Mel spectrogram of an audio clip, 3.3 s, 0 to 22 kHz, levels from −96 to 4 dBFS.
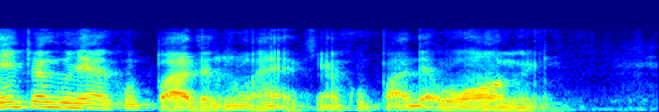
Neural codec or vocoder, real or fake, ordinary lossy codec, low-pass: codec, 16 kHz, 4 kbps, FreqCodec, smaller model; fake; none; none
